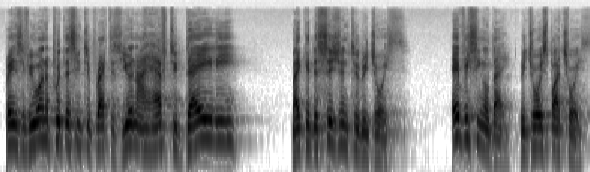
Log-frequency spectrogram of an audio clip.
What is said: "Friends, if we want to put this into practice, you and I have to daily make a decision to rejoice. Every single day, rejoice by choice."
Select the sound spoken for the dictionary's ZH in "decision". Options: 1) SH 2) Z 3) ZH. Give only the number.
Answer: 3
